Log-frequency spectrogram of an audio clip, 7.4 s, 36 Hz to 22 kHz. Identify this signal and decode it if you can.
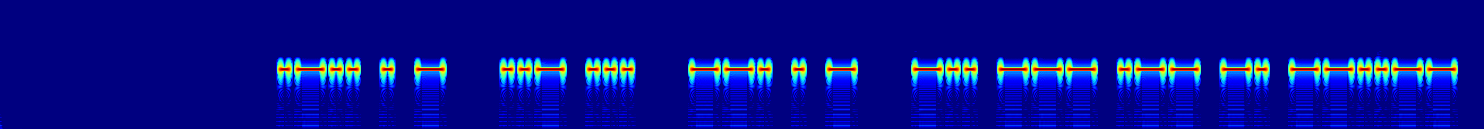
Morse code, heard as a keyed tone, about 28 wpm, 700 Hz. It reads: LET US GET DOWN,
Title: Sentences from Top 1600 Words 28wpm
